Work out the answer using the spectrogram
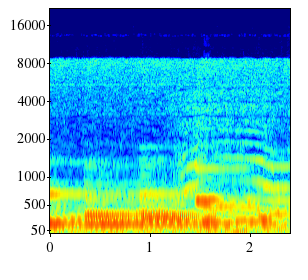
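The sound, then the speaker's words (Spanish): A wolf howl in a radio drama: a sustained, tonal cry with rich harmonics that glides upward partway through, heard without any talk. “Fue un aullido.”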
